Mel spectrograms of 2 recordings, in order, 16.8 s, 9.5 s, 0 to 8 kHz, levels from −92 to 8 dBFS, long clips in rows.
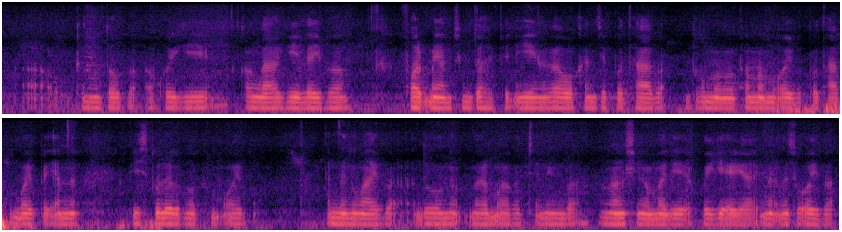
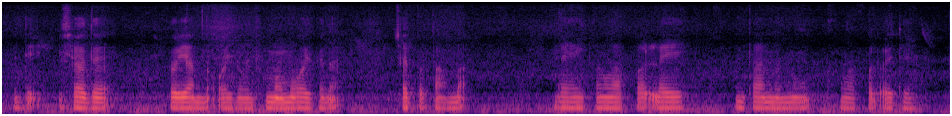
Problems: background sounds at intervals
